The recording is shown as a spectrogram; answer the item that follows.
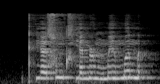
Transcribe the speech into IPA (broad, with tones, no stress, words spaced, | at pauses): pʰjɛ˨˦ sʊ˦ŋt͡ɕʰjɛ˨˦nɻʊ˨˩ŋ me˥˨ɪ̯mə˥˨n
